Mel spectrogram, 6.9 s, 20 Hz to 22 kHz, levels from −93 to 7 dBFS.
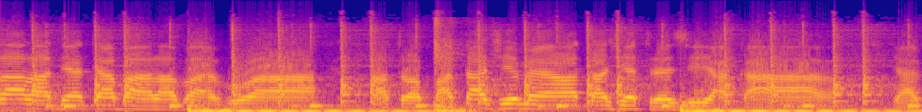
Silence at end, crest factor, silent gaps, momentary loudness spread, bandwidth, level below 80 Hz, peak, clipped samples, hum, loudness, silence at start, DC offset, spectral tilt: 0 s; 8 dB; none; 4 LU; 14 kHz; -10 dBFS; 0 dBFS; 4%; none; -9 LUFS; 0 s; under 0.1%; -5.5 dB/octave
